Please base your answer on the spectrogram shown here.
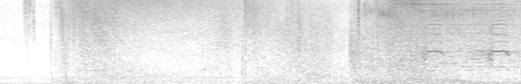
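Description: Goose honks from the Gilded Goose card in the video game Magic: The Gathering Arena, two short honks near the end over a card-game whoosh and rumble, faint and with no talking.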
